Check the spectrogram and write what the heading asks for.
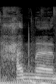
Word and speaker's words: حنا: حنا نايل والحقيقه انا غلطت الحلقه اللي فاتت ونطقت اسم حنا على انه هنا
